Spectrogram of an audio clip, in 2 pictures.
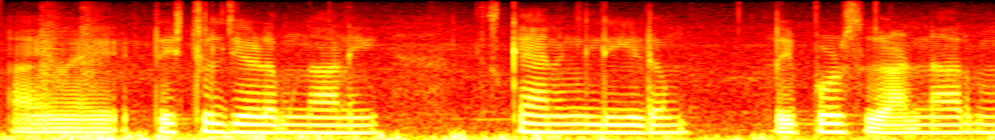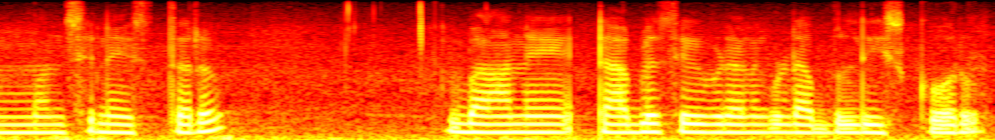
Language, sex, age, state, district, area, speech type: Telugu, female, 30-45, Telangana, Hanamkonda, rural, spontaneous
